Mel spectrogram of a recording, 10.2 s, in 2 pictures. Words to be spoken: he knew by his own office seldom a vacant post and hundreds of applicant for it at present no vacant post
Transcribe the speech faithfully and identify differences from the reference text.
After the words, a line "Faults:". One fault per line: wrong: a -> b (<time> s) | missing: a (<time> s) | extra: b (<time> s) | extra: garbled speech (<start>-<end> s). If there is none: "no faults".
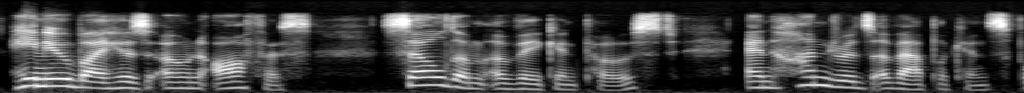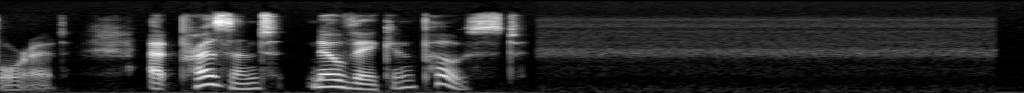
he knew by his own office seldom a vacant post and hundreds of applicants for it at present no vacant post
Faults:
wrong: applicant -> applicants (4.5 s)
